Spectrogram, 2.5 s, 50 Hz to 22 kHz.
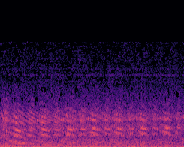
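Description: Closing noise effect of a 1989 dark electro track: a steady wash of swirling, phasing noise with no beat or melody.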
